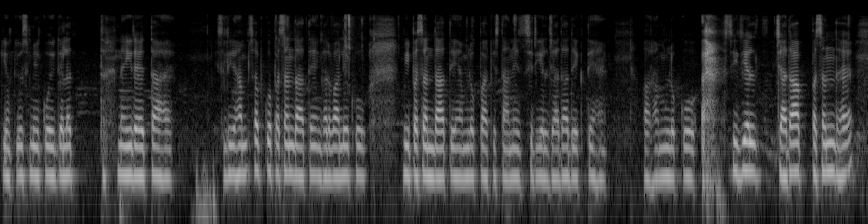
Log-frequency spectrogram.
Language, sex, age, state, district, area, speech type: Urdu, female, 45-60, Bihar, Khagaria, rural, spontaneous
